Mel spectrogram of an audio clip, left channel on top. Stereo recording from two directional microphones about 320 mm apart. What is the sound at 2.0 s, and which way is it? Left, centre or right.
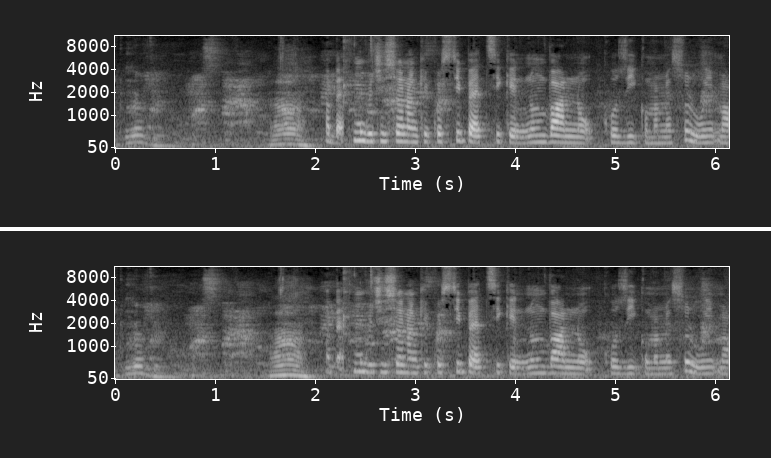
A woman's voice, centre.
